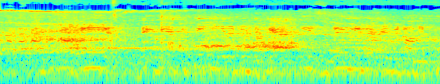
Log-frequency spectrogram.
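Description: Formula E electric race car's high-pitched motor whine, falling slowly in pitch as the car pulls away, over crowd chatter.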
